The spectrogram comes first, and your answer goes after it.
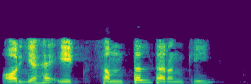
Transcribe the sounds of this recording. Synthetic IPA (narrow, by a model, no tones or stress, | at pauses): ɔːɾjɛɦʔeːk | sɐ̃mt̪əlt̪ɐɾə̃ŋki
